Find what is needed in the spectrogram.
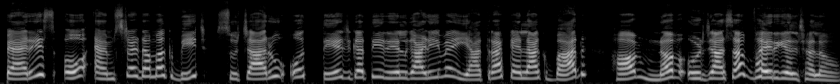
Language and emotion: Maithili, happy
